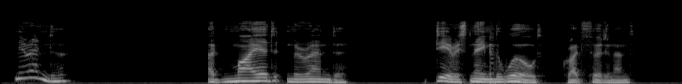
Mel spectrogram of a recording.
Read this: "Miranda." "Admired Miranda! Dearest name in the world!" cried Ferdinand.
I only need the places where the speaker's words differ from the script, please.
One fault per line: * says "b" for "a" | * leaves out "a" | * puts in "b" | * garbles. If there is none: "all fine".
all fine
